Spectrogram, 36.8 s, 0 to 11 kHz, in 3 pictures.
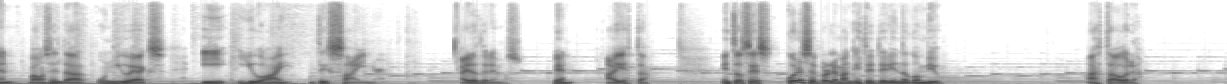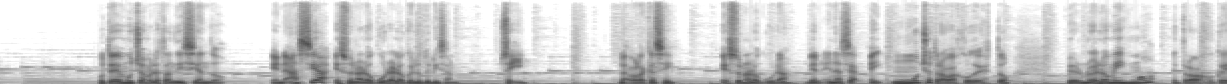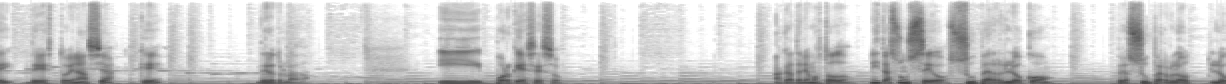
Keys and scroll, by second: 0.0-1.0 typing, 2.4-4.0 typing, 4.5 ctrl+s, 9.4 k, 11.0 j, 12.9 j, 15.6 k, 19.3 j, 20.2 k, 21.5 j, 21.9 k, 29.4 k, 33.1 j.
